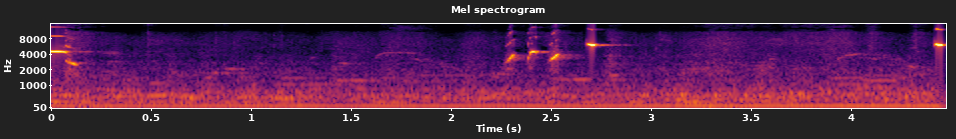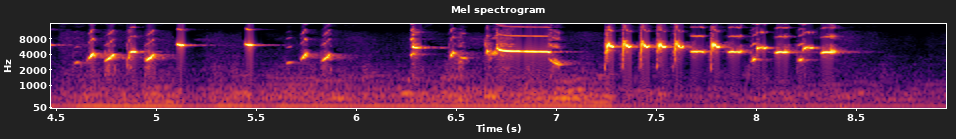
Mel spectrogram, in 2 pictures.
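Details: Moroccan goldfinch bred in 2022 giving scattered sharp chips and short twitters that build into a quick, dense burst of tinkling notes near the end, over a constant low hum.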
